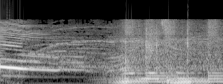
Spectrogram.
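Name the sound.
audience screaming and cheering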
